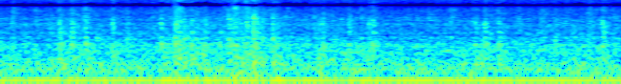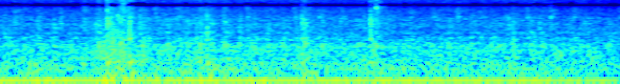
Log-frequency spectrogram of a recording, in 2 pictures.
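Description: Motorhome on the move: a steady engine and road drone with a constant low hum, and a few light knocks or rattles.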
